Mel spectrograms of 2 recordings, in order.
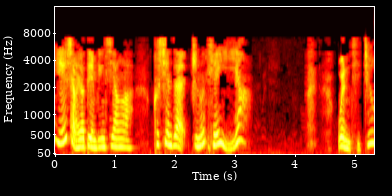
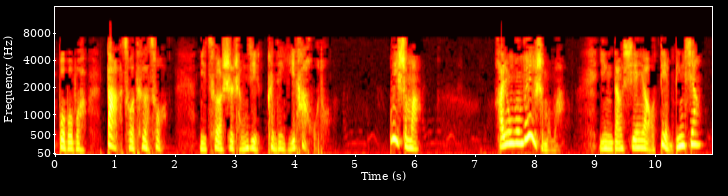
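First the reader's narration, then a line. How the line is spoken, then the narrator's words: Laughing. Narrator (Chinese): 白小东笑起来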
